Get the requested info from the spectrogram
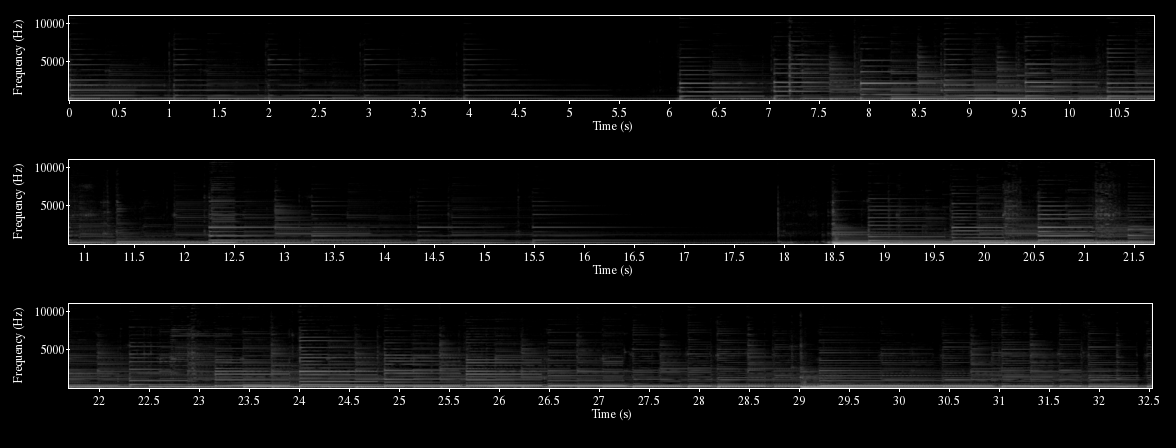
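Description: Instrumental music on acoustic guitar: picked notes ringing and decaying in a quiet passage that fades low twice. About two-thirds of the way in, a louder, fuller section begins with deep bass notes underneath.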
